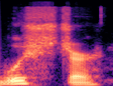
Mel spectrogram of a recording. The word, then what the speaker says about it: Worcester: it takes place in wer so WRA Massachusetts and uh she has a Boston accent so oh so she's a mass I think it's wer I mean it's not pronounced like it sounds so massachus I should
